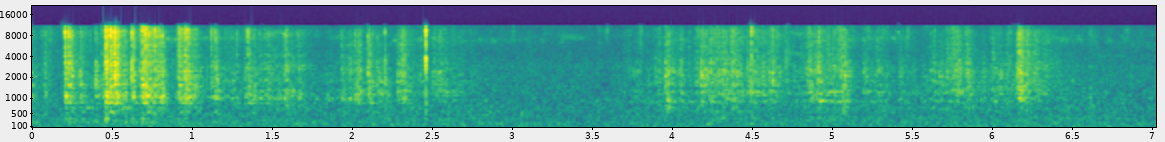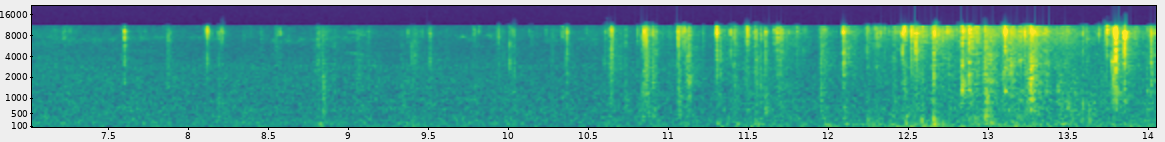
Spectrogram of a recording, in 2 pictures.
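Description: Irregular clicks, crunches and rustling from deer moving and feeding close by, with denser spells of rustling at the start, in the middle and near the end.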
